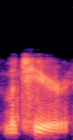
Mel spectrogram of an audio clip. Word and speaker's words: Motyer: If you want to read more on that side of things, I recommend the commentary by Alec Motyer, M-O-T-Y-E-R.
